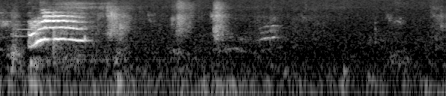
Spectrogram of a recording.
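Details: Mother cat with her kittens, a street cat trying to escape through a window with them: one clear high rising-then-falling meow with bright harmonics, followed by faint softer calls and quiet room noise.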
